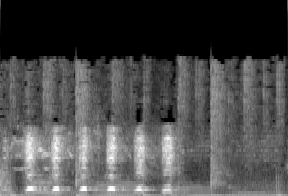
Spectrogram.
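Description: A baby laughing in a quick run of about six short laughs, roughly five a second, over steady background music. The laughing stops a little past halfway and the music carries on.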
